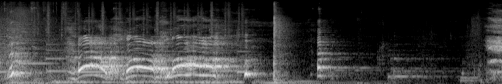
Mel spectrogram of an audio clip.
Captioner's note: laughing; screaming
